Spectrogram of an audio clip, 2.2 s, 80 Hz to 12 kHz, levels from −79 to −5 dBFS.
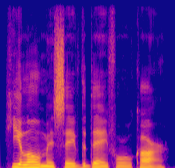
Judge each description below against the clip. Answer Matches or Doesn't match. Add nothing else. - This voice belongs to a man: Matches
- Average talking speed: Doesn't match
